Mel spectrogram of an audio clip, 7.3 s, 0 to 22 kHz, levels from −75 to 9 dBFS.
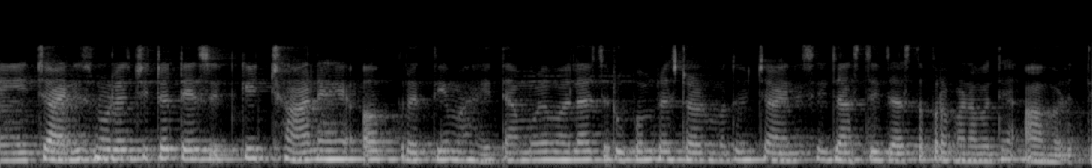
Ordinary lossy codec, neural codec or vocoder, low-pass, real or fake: none; none; 7.2 kHz; real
